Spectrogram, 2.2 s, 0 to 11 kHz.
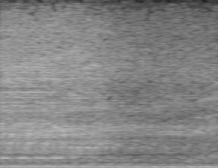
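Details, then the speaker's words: Diesel L5P with newly installed Calibrated Power 64mm turbo, coolant a little low: deep, steady idle with even low rumble, no knocks or misses; running smoothly after turbo install. "Listen to this thing just purr."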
